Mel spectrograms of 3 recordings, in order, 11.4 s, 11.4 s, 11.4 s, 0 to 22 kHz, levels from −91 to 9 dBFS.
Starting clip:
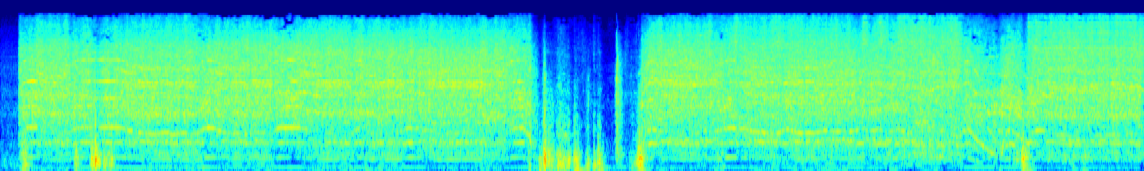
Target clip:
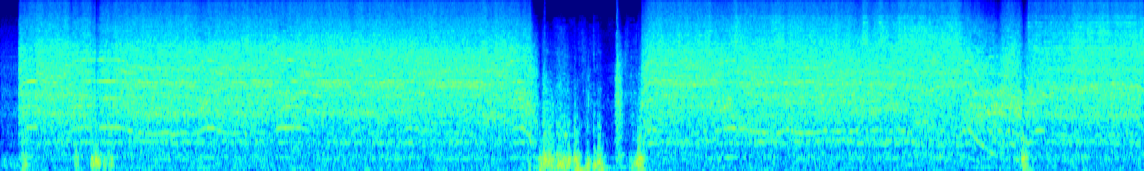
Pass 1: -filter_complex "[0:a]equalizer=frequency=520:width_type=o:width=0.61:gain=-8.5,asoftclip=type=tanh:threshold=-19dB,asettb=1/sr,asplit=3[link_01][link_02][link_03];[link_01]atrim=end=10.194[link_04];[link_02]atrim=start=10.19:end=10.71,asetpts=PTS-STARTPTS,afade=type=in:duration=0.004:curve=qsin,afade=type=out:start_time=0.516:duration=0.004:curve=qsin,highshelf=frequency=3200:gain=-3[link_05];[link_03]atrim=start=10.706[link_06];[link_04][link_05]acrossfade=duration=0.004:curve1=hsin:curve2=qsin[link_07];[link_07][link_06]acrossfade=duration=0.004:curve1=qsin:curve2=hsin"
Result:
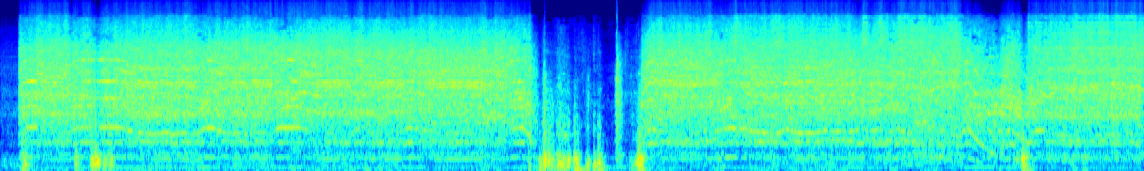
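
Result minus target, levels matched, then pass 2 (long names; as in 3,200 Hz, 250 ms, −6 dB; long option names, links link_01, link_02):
soft clipping: distortion −9 dB
-filter_complex "[0:a]equalizer=frequency=520:width_type=o:width=0.61:gain=-8.5,asoftclip=type=tanh:threshold=-30.5dB,asettb=1/sr,asplit=3[link_01][link_02][link_03];[link_01]atrim=end=10.194[link_04];[link_02]atrim=start=10.19:end=10.71,asetpts=PTS-STARTPTS,afade=type=in:duration=0.004:curve=qsin,afade=type=out:start_time=0.516:duration=0.004:curve=qsin,highshelf=frequency=3200:gain=-3[link_05];[link_03]atrim=start=10.706[link_06];[link_04][link_05]acrossfade=duration=0.004:curve1=hsin:curve2=qsin[link_07];[link_07][link_06]acrossfade=duration=0.004:curve1=qsin:curve2=hsin"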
